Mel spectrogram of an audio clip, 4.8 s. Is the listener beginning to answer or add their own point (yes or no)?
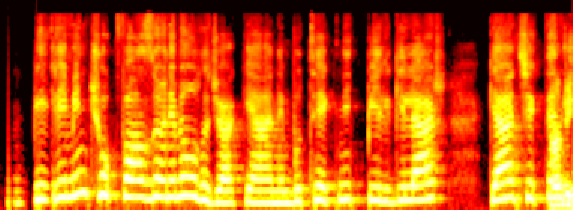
yes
